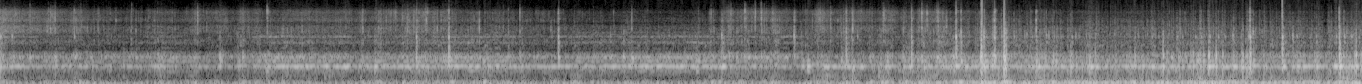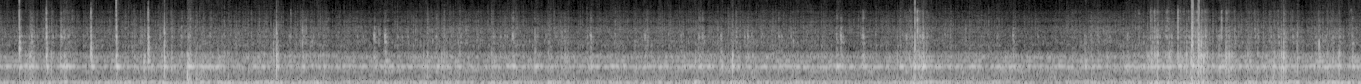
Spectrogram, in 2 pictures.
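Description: Mountain bike descending a dirt trail: wind buffeting on the microphone and the bike rattling, with many sharp clicks and knocks as the tyres run over rough ground, busier from about four seconds in. A steady thin whine runs underneath.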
